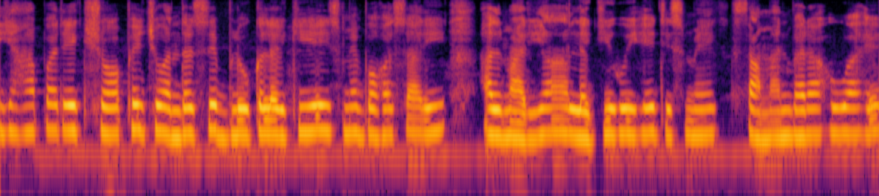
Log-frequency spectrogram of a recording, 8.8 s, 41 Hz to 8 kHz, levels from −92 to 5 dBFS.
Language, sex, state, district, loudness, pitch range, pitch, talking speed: Hindi, female, Odisha, Sambalpur, -15 LUFS, 205-225 Hz, 215 Hz, 165 wpm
